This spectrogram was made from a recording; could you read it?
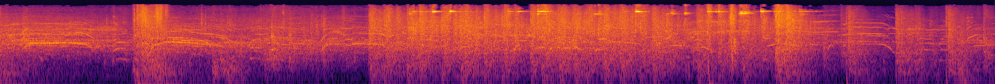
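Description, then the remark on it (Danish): Gunshots ring out at the assassination of Malcolm X, as a man rises from the front row with a sawed-off shotgun and fires: a sharp bang followed by a dense, rapid volley of loud cracks and thuds over several seconds, amid a chaotic wash of noise and shouting voices. “Men så rejser en anden mand sig med et oversaget gevær fra sin klapstol på forreste række, træder frem og skyder.”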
